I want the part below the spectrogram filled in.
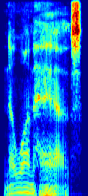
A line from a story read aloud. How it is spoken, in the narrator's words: Hank said, his voice quiet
